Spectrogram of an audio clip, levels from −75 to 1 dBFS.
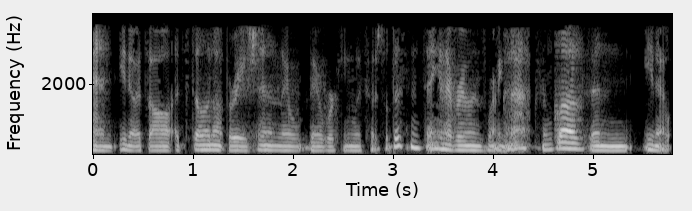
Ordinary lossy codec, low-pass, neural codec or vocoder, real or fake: AAC, 16 kbps; 3.6 kHz; codec, 16 kHz in and 24 kHz out, 2.2 kbps, FireRedTTS-2 codec; fake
